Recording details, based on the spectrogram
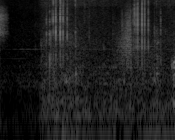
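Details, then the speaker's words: Knee crepitus recorded in a hospital from the knee of an arthritis patient: rough clicking, grinding "drrrr" sound like scratching wood, joint surfaces rubbing with little lubrication or joint space. "이 소리 는 우리 무릎 에서 나 는 소리 입니다 . 아 , 소리 가 나네 . 정확히 . 방금 들으신 소리 는 자연 의 소리 나 곤충 소리 가 아닙니다 . 무릎 에서 나 는 소리 예요 ."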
